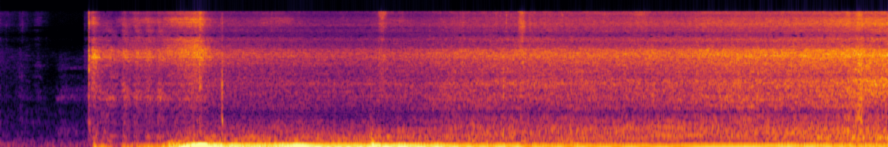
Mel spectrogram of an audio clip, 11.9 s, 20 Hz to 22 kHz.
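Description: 2002 Mazda Protege's 2.0-litre four-cylinder engine on a cold start. After about a second of quiet the starter cranks briefly and the engine catches. It flares up in revs and then settles into a steady idle.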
